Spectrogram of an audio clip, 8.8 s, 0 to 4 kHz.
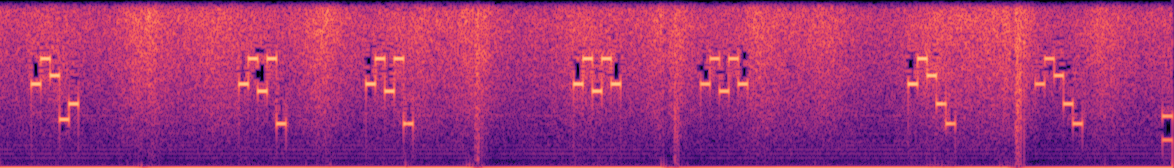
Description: Five-tone selective call (ZVEI), heard as quick runs of five tones, tones of about 70 ms. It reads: 88925 88771 88771 88778 88778 88951 88951
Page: SDR/ZVEI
